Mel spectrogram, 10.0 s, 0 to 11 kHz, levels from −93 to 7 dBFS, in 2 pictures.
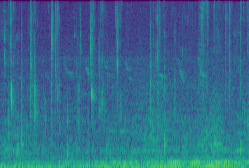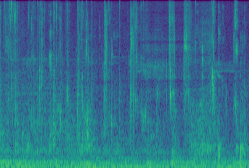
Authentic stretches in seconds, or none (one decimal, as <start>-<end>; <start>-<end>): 0.0-7.8; 8.8-10.0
